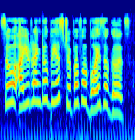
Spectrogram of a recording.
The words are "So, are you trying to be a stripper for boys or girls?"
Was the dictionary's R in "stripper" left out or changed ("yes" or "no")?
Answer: no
